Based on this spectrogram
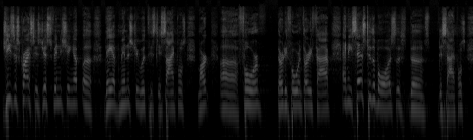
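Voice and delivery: normal talking voice

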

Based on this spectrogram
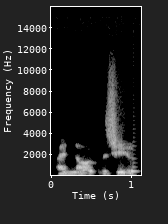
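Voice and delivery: whispered, high and hushed; quiet menace. Pretend. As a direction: breathe it out as a threatening whisper. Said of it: "very quietly say".

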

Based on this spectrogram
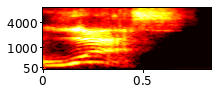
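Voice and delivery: retold second, firmer yes; stronger yes. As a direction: push the yes harder. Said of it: "I went".

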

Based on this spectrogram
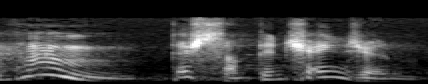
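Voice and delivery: soft, low aside to himself; hushed inner voice; quiet musing. Retold or imitated. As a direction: murmur the thought under your breath. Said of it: "I'm saying".

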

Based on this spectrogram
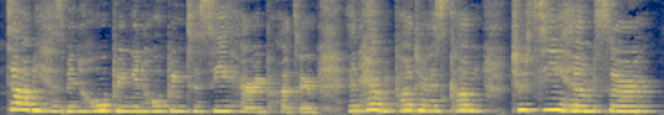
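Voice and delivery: high-pitched, eager house-elf voice; Dobby. A narrator's reading. House-elf delighted that Harry came to visit, squealing. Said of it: "squealed the voice".

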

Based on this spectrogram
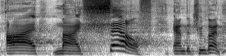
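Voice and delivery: slow "I myself" with attitude, "myself" punched; stress on MYSELF. Shown as a demonstration. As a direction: lean proudly on "myself". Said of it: "the Greek has the attitude".

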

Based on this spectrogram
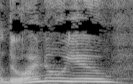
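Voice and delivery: high gruff dwarf asking sharply; high dwarf clerk voice. Acted. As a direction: play a wary little dwarf clerk.

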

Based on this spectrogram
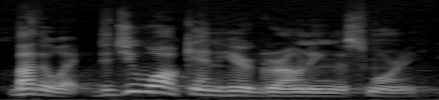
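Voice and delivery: normal talking voice

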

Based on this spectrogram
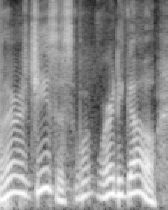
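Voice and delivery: high-pitched, retold excitement; acting out a happy reunion; mildly excited, pitched well up; joyous. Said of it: "they have this re-, joyous".

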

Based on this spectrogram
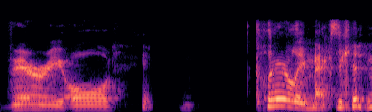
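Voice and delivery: ordinary talk, nothing marked

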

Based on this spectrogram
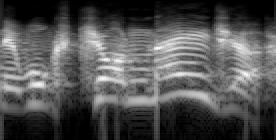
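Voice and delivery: normal talking voice

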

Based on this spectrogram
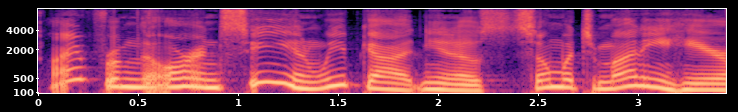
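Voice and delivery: high-pitched mocking spokesman voice; mock party official. RNC chair offering money at the memorial, mockingly high. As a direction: put on a silly, high voice for a self-important official.

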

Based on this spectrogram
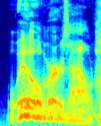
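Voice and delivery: slow announcing holler; calling out the news. Acted. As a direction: stretch it out slowly and loudly. Horses spread news of escape.

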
